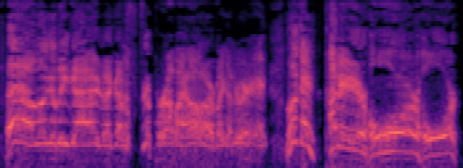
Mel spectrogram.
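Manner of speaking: high loud boasting; rowdy yell. Retold or imitated. Farley boasting about strippers, yelling high. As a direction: show off at the top of your lungs.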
